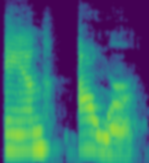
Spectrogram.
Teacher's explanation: tem uma consoante mas o que que acontece ela não é pronunciada ela some na pronúncia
